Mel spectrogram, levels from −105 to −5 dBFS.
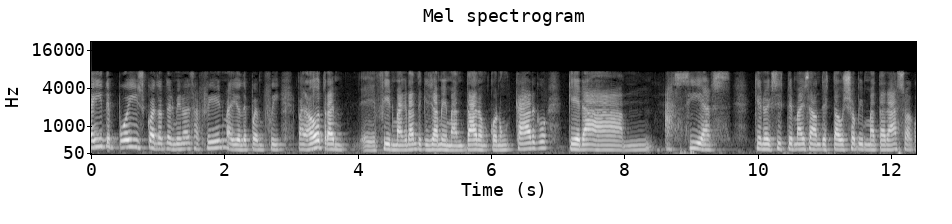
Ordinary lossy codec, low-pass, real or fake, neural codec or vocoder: none; 7.2 kHz; real; none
